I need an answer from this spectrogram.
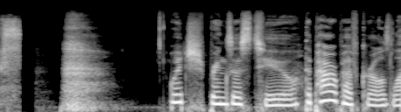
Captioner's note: sigh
